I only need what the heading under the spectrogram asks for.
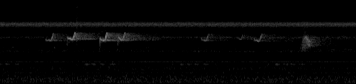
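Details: In a tree near a dry-season waterhole in Phnom Prich Wildlife Sanctuary, Mondulkiri, Cambodia, hair-crested drongos give scattered short, bright, slightly upslurred chirps in small clusters against a continuous shrill insect drone.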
